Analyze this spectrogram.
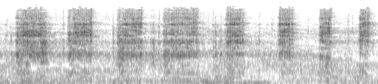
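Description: Repeated rasping, scraping strokes from a hand tool being worked by hand, about nine strokes at roughly two a second, over a low steady hum that stops about three and a half seconds in.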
